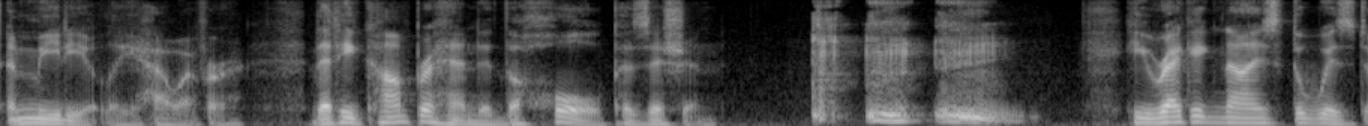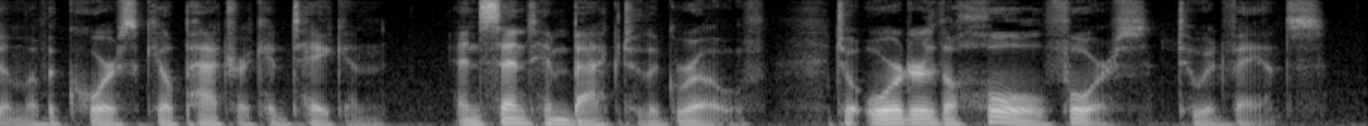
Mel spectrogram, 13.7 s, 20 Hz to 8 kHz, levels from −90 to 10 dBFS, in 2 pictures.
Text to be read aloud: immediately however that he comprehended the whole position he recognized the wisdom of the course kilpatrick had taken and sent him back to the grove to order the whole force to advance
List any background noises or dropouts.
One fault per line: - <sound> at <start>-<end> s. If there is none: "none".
- throat clearing at 4.1-5.2 s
